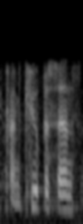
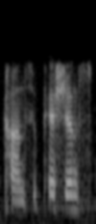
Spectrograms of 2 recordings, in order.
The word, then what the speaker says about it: concupiscence: It's pronounced two different ways. Some people say concupiscence. Other people call it consupiscence.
